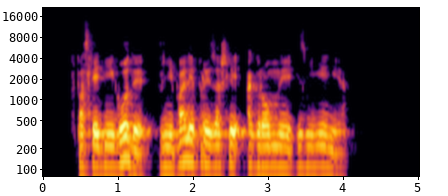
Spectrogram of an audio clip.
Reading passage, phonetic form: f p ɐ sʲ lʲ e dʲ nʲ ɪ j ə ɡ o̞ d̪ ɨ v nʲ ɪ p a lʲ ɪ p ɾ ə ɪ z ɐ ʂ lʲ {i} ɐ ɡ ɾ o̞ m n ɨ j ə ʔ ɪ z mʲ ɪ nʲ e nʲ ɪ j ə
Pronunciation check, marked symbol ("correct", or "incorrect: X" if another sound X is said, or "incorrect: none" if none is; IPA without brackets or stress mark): correct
